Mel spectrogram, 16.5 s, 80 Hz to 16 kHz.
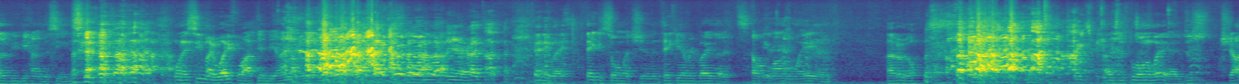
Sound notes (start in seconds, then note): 0.9 people laughing; 12.4 crowd laughing; 12.4 laughs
